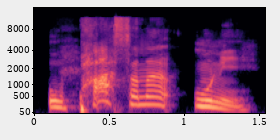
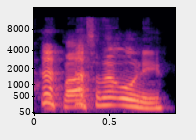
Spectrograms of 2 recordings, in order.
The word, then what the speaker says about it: Upasana Unni: Upasana Unni. Exactly. You nailed it, Tony. Awesome. Upasana Unni, Chief Commercial Officer at, and of course, I didn't ask how to pronounce the company, at Sayata.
